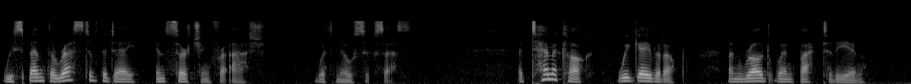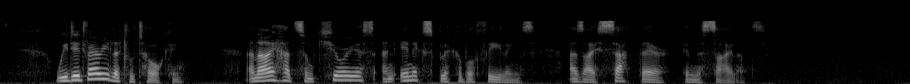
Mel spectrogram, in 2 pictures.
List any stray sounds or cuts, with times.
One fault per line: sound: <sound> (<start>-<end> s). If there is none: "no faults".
no faults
